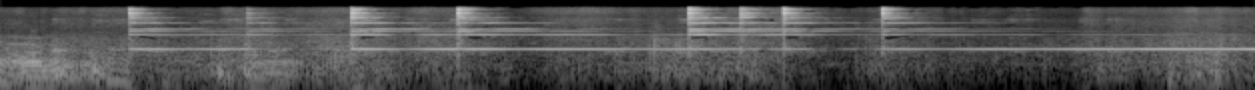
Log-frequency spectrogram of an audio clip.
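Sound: hand bell ringing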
